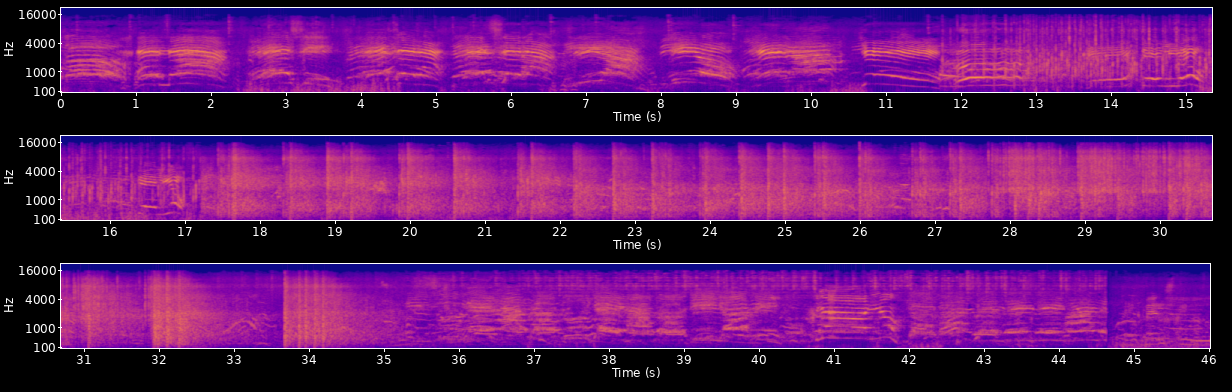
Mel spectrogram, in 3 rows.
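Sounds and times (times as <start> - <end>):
crowd voices: 0.0 - 46.0
firecrackers cracking: 12.5 - 35.2.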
